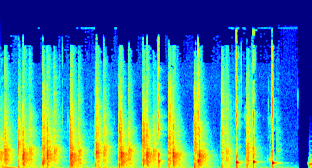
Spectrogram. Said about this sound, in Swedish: Tack så mycket för den här morgonen. Tack själv! Du får en applåd av oss.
